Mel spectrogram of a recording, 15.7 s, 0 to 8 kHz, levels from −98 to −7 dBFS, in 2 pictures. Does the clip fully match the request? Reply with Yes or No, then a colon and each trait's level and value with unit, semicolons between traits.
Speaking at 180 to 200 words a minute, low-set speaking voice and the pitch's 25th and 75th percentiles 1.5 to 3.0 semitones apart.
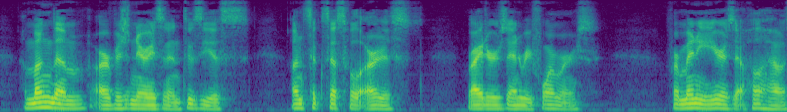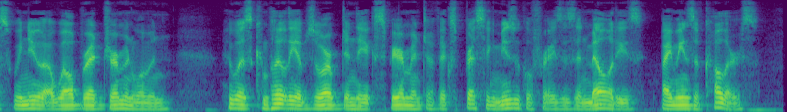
No: average, 155 wpm; low, 100 Hz; narrow, 2.5 semitones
